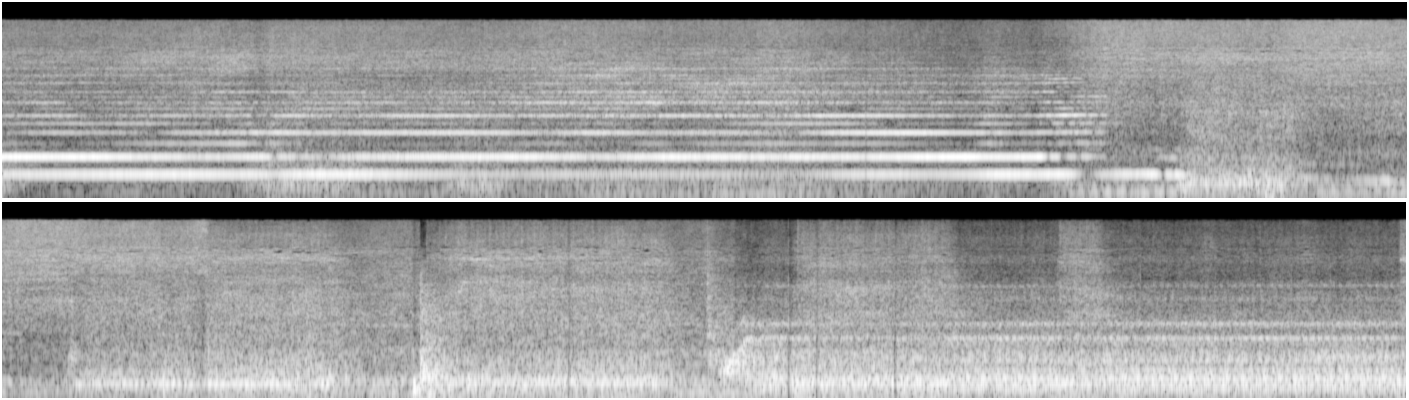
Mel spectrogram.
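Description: CNC router spindle running with a steady whine, then winding down a little over a third of the way in, its pitch falling away. A sharp click follows, and about three-quarters of the way in a higher-pitched whine starts up and holds.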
